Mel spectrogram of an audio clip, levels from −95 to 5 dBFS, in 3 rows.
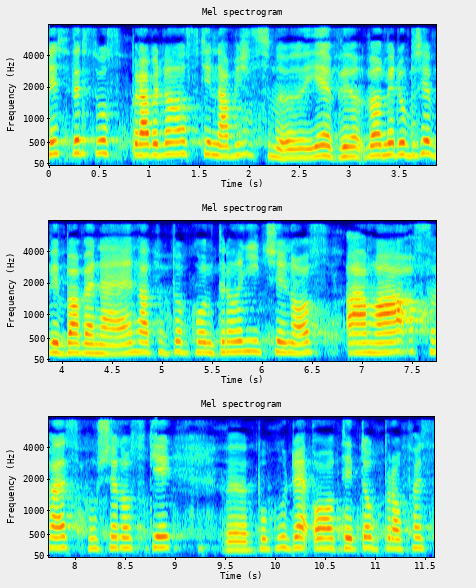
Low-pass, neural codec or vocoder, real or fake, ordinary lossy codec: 7.2 kHz; autoencoder, 22.05 kHz, a latent of 192 numbers a frame, VITS, trained on one speaker; fake; AAC, 48 kbps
